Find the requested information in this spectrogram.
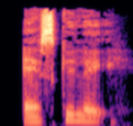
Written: askelag

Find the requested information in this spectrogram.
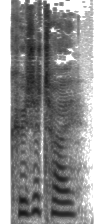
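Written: kyssetøj

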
